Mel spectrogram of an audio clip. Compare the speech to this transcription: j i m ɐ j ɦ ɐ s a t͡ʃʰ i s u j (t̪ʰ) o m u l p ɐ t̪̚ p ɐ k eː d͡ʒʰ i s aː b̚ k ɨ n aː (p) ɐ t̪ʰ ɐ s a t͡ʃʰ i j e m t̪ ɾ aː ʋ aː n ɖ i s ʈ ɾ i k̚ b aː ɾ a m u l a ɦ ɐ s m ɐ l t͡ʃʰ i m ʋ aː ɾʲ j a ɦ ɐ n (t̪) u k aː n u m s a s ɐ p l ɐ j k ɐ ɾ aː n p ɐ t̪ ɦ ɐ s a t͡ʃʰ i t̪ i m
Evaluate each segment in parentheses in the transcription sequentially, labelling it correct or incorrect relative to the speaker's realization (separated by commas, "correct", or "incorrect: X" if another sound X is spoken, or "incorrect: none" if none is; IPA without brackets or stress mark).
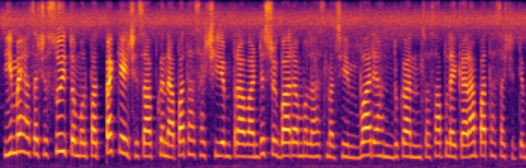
incorrect: t̪, correct, incorrect: d̪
